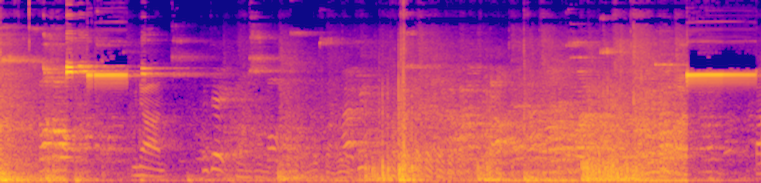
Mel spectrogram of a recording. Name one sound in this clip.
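A referee blows short, shrill whistle blasts.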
